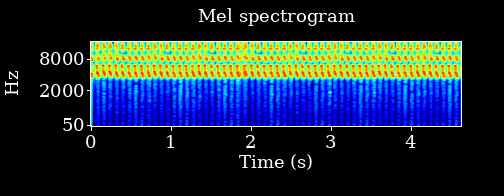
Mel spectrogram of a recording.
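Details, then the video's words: Sharp, dense cililin song offered as training material for contest birds. Very regular, quick high chirps pour out continuously, each note crisp and evenly spaced. "Masteran Cililin Premium: Suara Gacor Juara untuk Burung Lomba!"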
